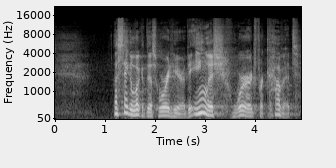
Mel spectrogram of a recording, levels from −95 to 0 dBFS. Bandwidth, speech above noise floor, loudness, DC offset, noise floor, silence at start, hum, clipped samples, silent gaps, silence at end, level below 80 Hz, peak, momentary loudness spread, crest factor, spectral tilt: 14.5 kHz; 39 dB; -24 LUFS; under 0.1%; -63 dBFS; 0.25 s; none; under 0.1%; none; 0.05 s; -62 dBFS; -6 dBFS; 8 LU; 18 dB; -4 dB/octave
